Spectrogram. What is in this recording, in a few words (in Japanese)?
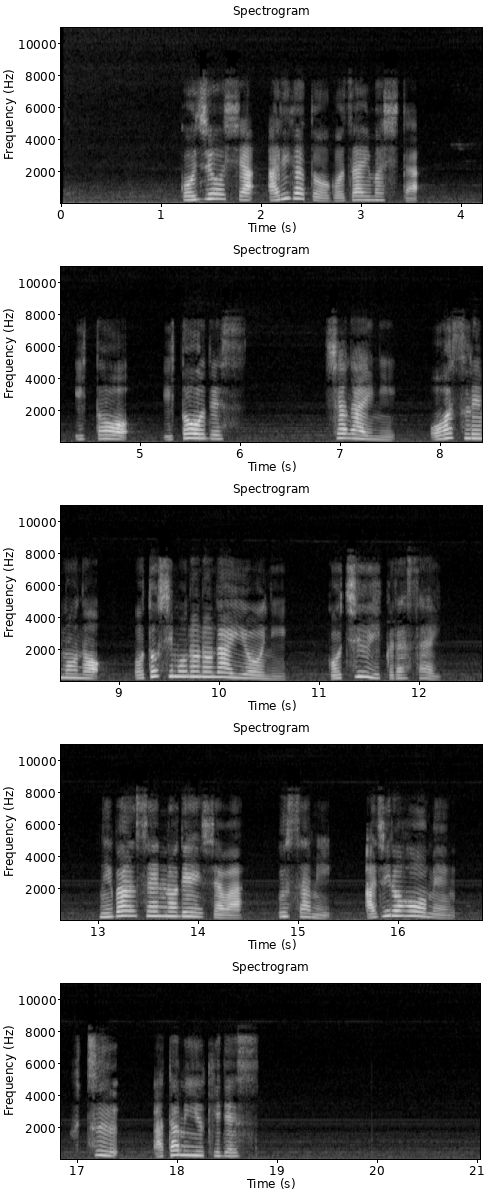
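到着放送, 合成音声型 (女性）; 普通 リゾート21号 熱海行き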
